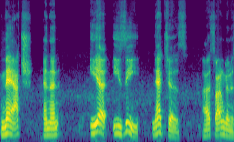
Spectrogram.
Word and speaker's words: Natchez: Natchez, maybe. And N-M-S, N-A-T, like Natch, and then E-Z, Natchez.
